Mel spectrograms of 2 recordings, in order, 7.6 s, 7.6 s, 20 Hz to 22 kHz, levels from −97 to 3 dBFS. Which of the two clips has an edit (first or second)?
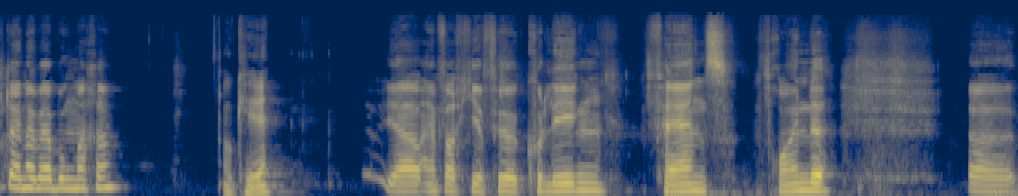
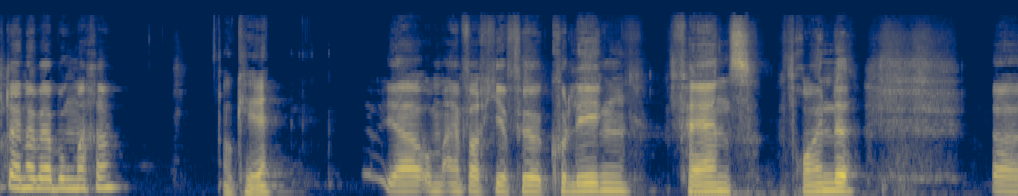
first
